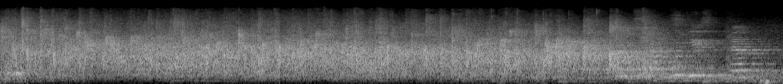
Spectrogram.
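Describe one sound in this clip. An audience applauds loudly in a hall.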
